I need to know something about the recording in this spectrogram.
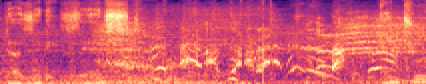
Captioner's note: woman screaming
